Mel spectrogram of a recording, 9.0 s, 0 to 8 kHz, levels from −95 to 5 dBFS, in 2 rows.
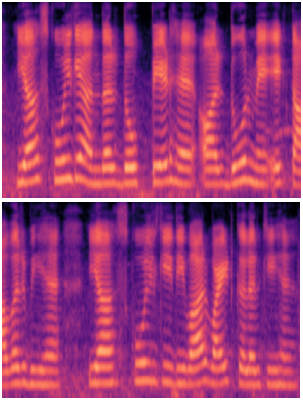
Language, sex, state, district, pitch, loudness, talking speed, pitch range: Hindi, female, Bihar, Lakhisarai, 240 Hz, -17 LUFS, 155 wpm, 225-260 Hz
